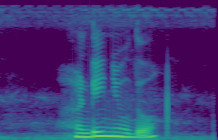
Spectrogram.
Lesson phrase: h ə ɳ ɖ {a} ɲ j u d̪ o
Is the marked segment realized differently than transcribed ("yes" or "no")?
yes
